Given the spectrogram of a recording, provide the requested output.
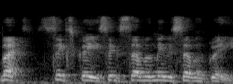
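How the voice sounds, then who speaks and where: A man speaks at a fairly quick pace. Room echo can be heard in the recording. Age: 80s+. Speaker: writer. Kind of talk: casual chat. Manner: animated.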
